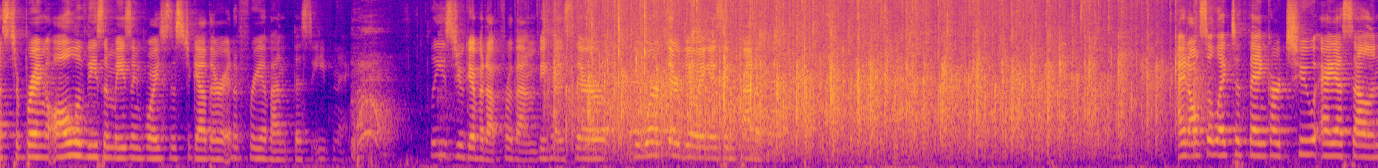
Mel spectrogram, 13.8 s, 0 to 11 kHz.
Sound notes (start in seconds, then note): 8.2 applause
